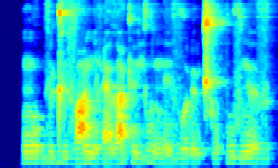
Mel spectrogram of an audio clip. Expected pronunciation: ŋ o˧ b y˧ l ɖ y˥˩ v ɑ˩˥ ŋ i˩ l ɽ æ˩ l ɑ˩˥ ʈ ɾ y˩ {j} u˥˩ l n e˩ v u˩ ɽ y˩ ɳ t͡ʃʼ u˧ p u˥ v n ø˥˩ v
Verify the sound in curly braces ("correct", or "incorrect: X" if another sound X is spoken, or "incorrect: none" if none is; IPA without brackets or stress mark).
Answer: correct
